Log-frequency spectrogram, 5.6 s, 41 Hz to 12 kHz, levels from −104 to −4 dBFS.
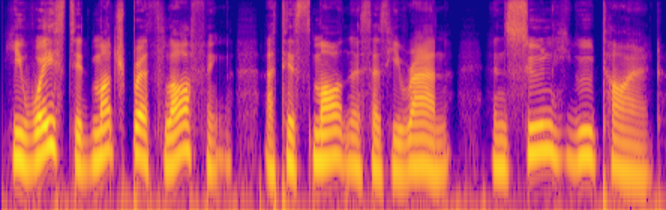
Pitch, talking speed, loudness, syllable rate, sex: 155 Hz, 175 wpm, -20 LUFS, 4.1 syllables/s, male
